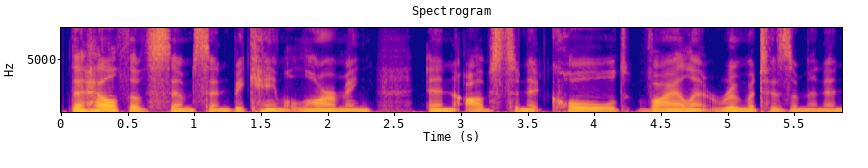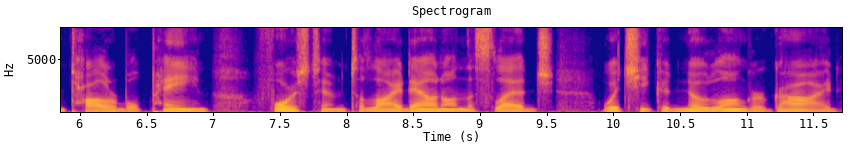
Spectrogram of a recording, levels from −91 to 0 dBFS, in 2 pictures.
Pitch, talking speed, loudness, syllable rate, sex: 145 Hz, 145 wpm, -18 LUFS, 4.5 syllables/s, female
